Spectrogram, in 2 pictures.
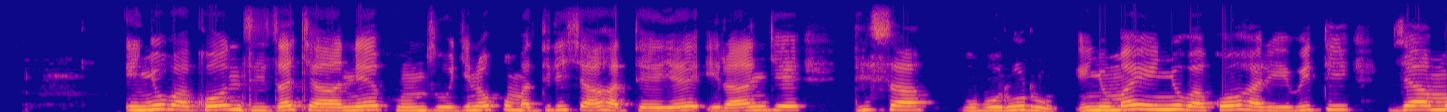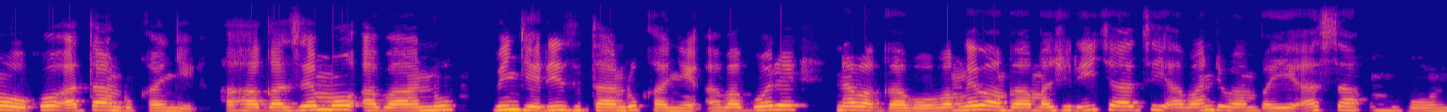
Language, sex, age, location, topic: Kinyarwanda, female, 50+, Nyagatare, education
